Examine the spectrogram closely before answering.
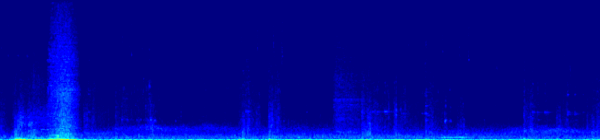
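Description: Short game sound effects swish and chime now and then.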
